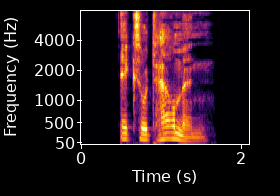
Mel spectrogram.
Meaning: inflection of exotherm: 1. strong genitive masculine/neuter singular 2. weak/mixed genitive/dative all-gender singular 3. strong/weak/mixed accusative masculine singular 4. strong dative plural
- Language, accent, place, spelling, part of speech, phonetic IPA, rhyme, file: German, Germany, Berlin, exothermen, adjective, [ɛksoˈtɛʁmən], -ɛʁmən, De-exothermen.ogg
